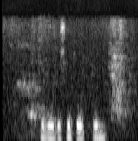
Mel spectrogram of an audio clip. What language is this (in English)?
Bangla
